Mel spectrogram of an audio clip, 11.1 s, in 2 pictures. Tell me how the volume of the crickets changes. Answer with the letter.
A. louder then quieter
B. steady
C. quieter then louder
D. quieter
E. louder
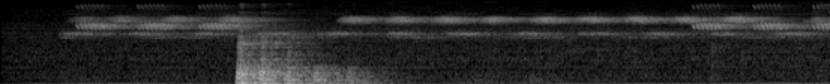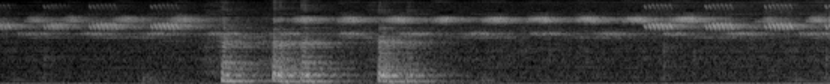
E.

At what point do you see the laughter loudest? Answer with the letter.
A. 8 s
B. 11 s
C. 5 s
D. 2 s
D.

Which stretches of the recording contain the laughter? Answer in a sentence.
The laughter can be heard from 1.6 to 2.4 s and from 6.9 to 8.3 s.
